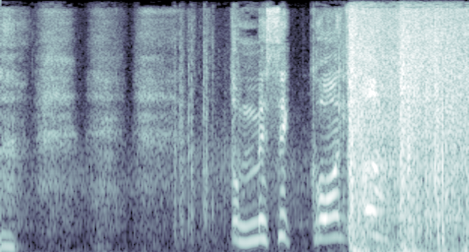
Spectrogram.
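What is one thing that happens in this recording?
A man groans and cries out in pain.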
